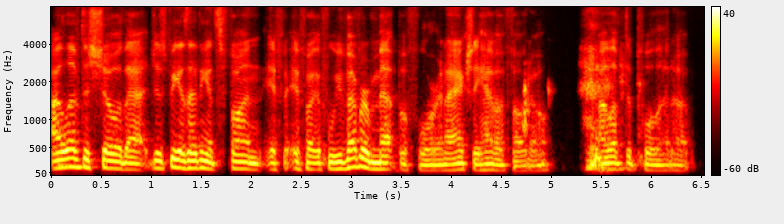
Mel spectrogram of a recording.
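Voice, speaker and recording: A man's voice: on the low side, steady tone, a little fast. A man hosting a podcast who chats in a friendly, loose way, full of casual fillers as he brings in his guest. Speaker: podcast host. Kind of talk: casual interview.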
